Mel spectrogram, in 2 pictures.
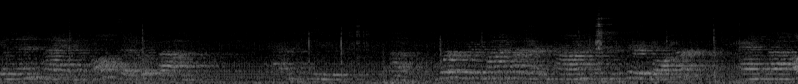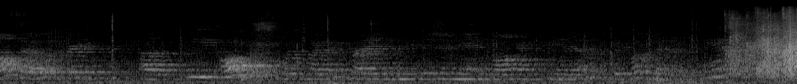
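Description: A choir of young voices sings together in a large echoing hall.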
